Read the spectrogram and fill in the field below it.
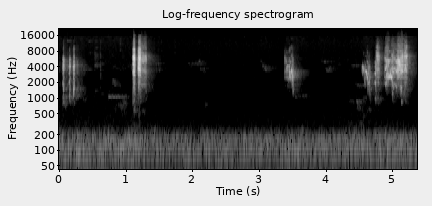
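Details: Happy budgerigar giving short, high, scratchy chirps in scattered bursts, ending in a rapid chattering run, with a constant low hum beneath.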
